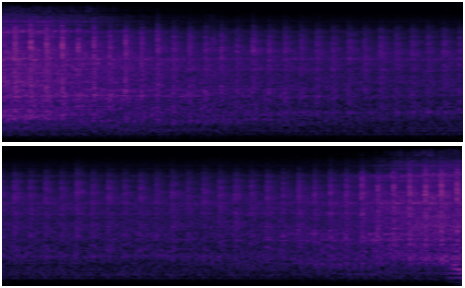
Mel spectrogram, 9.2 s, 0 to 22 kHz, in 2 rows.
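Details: 2012 BMW 650 with 4.4 twin-turbo N63 V8 at idle: a sharp, regular knock about three times a second over a hissy idle, steady and fairly consistent. Diagnosed as a cylinder rod knock by scope, and a knock-sensor-related code was logged.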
